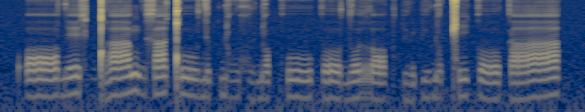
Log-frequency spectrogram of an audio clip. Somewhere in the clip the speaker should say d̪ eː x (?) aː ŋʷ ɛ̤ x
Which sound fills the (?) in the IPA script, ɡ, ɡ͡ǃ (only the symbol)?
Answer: ɡ͡ǃ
